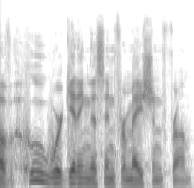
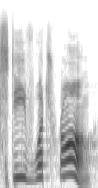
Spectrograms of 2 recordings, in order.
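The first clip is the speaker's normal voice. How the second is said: put-on girl asking; 13 semitones higher, 4 dB louder, much slower than usual. Girl from high school asks.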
